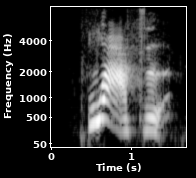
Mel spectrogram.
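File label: "wa4zi5", Mandarin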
